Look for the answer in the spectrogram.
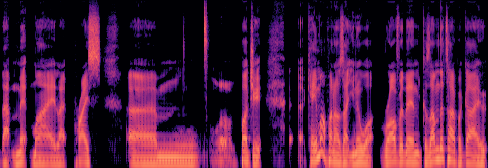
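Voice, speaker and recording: A man's voice: mid-range voice, moderate pace, a bit bright, dry recording, studio quality. Chatty man hosting a podcast. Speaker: podcast host. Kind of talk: casual podcast chat.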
